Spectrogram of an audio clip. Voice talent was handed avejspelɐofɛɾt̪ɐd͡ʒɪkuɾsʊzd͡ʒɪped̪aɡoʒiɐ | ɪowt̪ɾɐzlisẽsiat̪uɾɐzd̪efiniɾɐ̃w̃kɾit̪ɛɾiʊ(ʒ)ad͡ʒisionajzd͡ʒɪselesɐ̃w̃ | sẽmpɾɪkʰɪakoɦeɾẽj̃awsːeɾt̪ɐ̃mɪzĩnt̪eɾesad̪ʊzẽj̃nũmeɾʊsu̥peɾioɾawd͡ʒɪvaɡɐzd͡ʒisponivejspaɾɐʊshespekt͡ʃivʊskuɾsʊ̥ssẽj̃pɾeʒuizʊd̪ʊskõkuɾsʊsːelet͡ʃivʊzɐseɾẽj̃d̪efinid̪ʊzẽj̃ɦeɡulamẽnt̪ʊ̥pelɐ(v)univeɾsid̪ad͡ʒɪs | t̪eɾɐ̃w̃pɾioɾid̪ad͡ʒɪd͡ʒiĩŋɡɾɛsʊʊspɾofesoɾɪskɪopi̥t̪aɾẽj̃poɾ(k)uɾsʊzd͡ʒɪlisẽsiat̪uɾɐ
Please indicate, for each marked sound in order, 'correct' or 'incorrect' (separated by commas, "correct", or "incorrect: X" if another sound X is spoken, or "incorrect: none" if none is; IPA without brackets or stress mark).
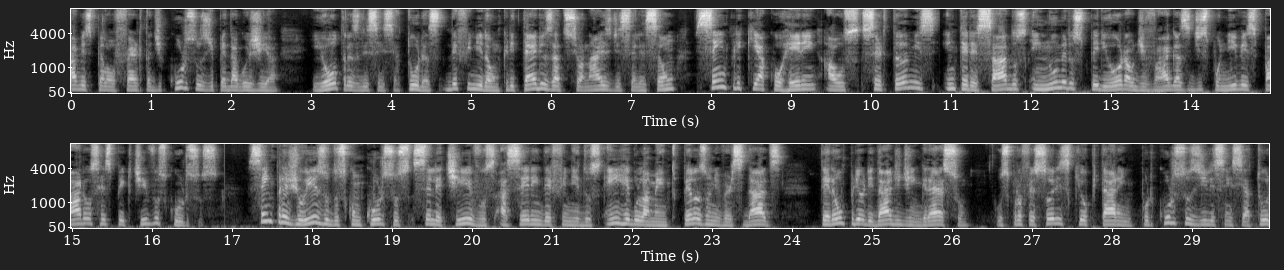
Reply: incorrect: z, incorrect: z, correct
